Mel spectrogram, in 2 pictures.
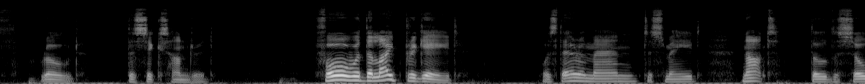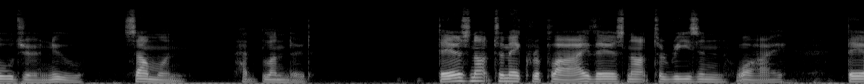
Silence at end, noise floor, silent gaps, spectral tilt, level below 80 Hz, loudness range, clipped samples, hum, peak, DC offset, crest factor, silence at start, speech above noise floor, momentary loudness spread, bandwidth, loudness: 0 s; -53 dBFS; none; -5 dB/octave; -52 dBFS; 11 LU; under 0.1%; none; -8 dBFS; under 0.1%; 20 dB; 0.05 s; 27 dB; 20 LU; 14.5 kHz; -27 LUFS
